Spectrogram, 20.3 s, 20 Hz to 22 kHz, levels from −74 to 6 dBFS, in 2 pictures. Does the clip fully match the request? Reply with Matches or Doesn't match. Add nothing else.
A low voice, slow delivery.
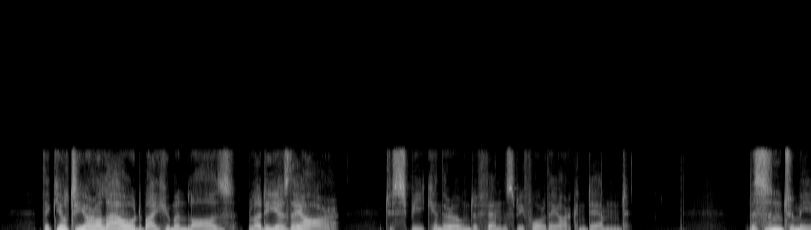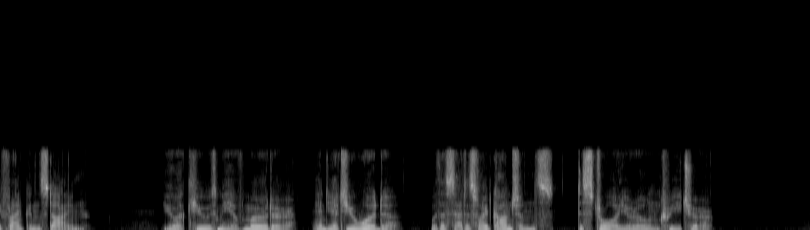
Matches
